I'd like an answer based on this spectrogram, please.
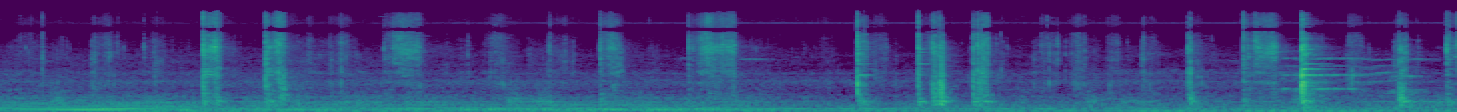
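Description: Metal perforated skimmer scraping and clinking against a metal wok as bean sprouts are pushed and spread in it, in irregular strokes with the loudest clink, briefly ringing, near the end. A low steady hum runs underneath.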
